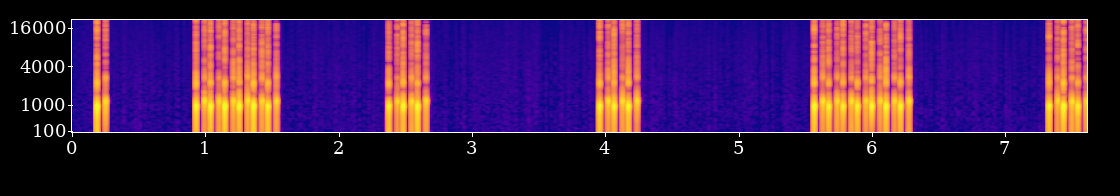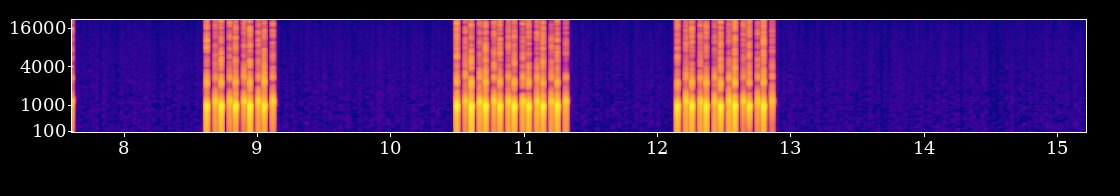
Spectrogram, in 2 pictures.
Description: Pulse dialling, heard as clicks on a phone line, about 9 pulses a second. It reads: 1 6 3 3 7 3 5 8 7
